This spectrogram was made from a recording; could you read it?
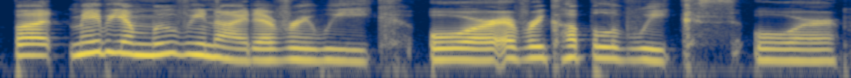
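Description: A woman speaks at a medium pitch in a conversational interview style. She sounds like a podcaster explaining her work. The recording is dry, with very little room sound. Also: normal speed, clear, resonant tone, no room sound. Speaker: podcast co-host and staff member being interviewed.

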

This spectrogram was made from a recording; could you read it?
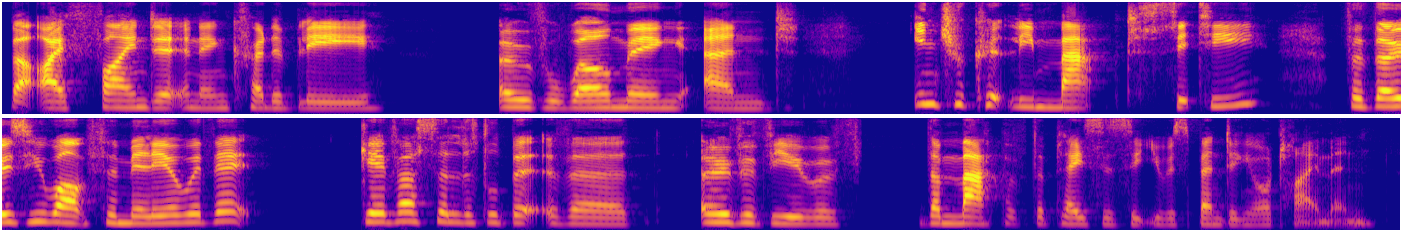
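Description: A British woman hosts a conversational interview. Her voice sits a little low for a woman. She speaks as a podcast interviewer, putting questions and reflections to a guest. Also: fairly even intonation, moderate pace, clean tone. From Britain.

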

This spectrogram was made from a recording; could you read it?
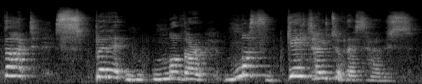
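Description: Echoey, high-voiced exasperated mother played by an actress. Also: very animated, takes it slowly, a little mellow, heavily acted. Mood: frustrated, insistent. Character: exasperated, outspoken mother running a crowded household. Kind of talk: audio play acting. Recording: echoey, distant, faint noise.

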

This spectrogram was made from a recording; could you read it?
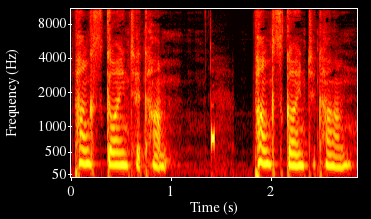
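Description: A woman's voice: on the high side, steady tone, a little hiss or hum. A woman recording voice lines and repeating a tricky phrase over and over. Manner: repeats a tongue-twister line slowly. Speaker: voice actor.

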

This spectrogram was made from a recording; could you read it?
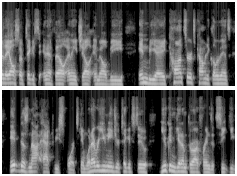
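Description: A man with a mid-range voice rattles along at a quick clip as he hosts his sports podcast solo. His voice is a bit hoarse and raspy from allergies and shouting. The sound is dry and close, with no room echo. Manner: energetic, chatty, repeats himself while making pitches. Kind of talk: casual solo podcast talk.

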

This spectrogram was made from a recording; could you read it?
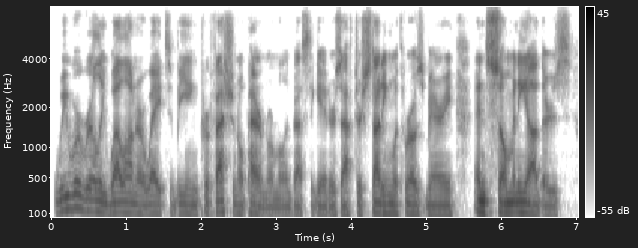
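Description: A man's voice: low voice, fairly quick, a bit bright. A man explaining things conversationally as an interview guest and paranormal investigator, recorded in lo-fi sound.

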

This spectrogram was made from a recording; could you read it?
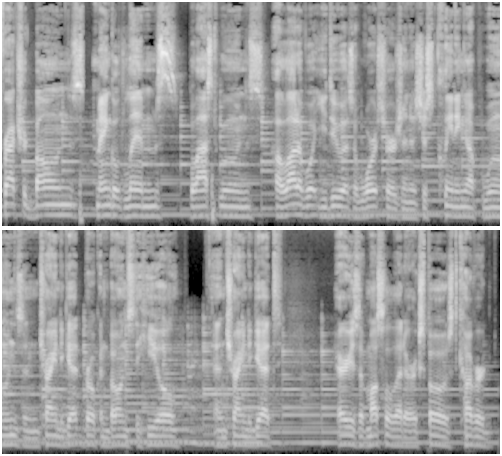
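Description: Man, american surgeon, lowish voice, halting interview talk, faint guitar behind. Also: level tone. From United States. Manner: thoughtful, halting, uses fillers. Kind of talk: interview recollection.

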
